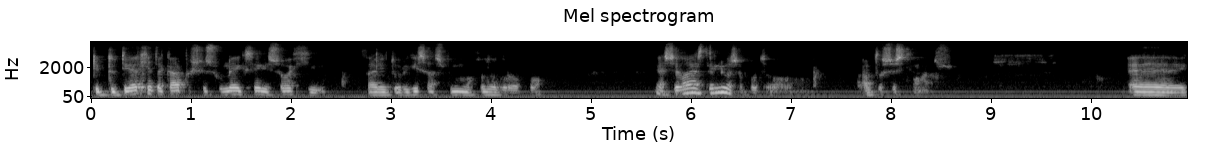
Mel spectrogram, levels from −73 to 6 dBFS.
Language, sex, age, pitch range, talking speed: Greek, male, 20-39, 110-135 Hz, 150 wpm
